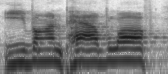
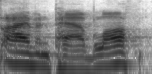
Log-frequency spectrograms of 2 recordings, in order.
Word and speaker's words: Ivan Pavlov: about ivan pavlov now in the video i pronounced it as yvonne pavlov it's ivan pavlov and he was a uh russian um not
